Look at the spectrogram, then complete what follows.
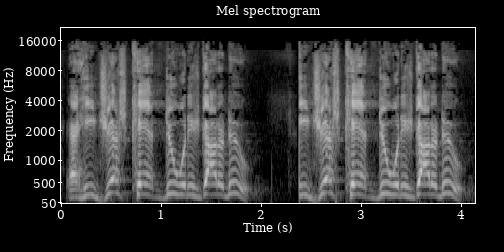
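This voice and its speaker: A middle-aged man delivers a sermon in a notably high-pitched voice. He preaches in a folksy, emphatic manner, working through anecdotes and repeating key phrases to drive them home. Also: moderate pace.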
